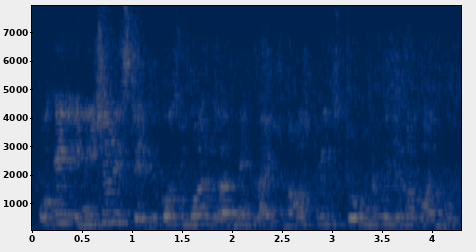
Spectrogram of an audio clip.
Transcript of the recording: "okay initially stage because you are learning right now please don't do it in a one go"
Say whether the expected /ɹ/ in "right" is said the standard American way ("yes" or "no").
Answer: no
